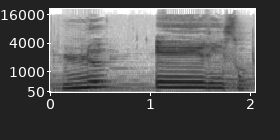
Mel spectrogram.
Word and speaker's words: hérisson: C'est un H aspiré. Je dis le hérisson et au pluriel des hérissons.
